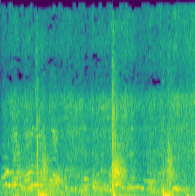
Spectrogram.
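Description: A group of children shouting and yelling over one another during a staged scuffle, with two sharp slap-like hits about half a second and a second and a half in.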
